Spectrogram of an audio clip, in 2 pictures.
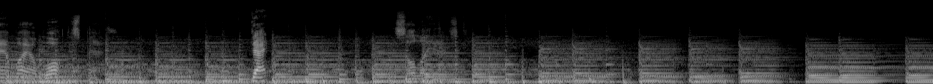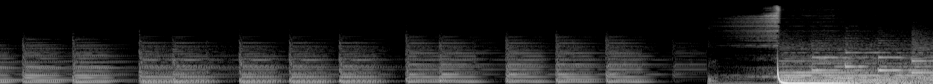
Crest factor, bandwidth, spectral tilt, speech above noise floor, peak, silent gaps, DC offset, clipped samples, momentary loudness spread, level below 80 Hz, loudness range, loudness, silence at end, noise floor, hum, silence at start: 20 dB; 16 kHz; -6.5 dB/octave; 24 dB; -2 dBFS; none; under 0.1%; under 0.1%; 16 LU; -24 dBFS; 13 LU; -26 LUFS; 0 s; -51 dBFS; none; 0 s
